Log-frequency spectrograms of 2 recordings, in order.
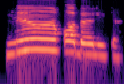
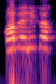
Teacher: You have ikhfa on the noon there. Qabalika, qaf is from huruf tafkhim. Make sure that you have it full mouth there. Ba is from huruf qalqala, so you need to make sure you bounce it.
